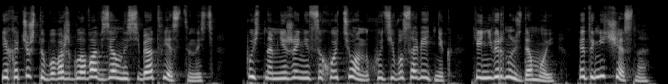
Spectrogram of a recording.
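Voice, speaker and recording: Brief: a woman doing a high, tearful young noblewoman, indignant and swinging wildly in pitch. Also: big pitch swings, fairly quick, a little mellow. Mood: stubborn. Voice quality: high, shrill and pleading.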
